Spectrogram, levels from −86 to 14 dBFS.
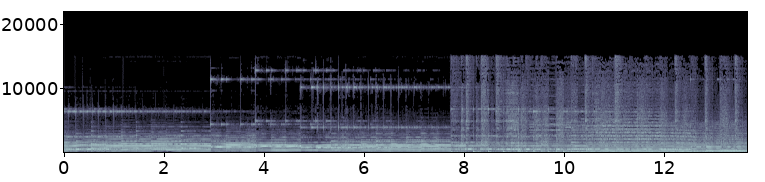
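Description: Gain pumping runs through the whole clip: the gain swings around 10 dB, likely from input gain set far too high with a fast limiter clamping down on each loud sound.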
